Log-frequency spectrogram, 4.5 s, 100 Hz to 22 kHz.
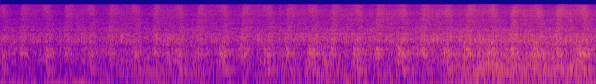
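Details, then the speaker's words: Weeden 38 model steam engine, at least 105 years old, previously leaking steam badly, started once steam pressure built; soft quiet hiss with slow, even chuffs about three per second: normal running. "Not exactly the fastest steam engine in existence, but it is running. Bear in mind, this is at least 105 years old. And very quiet too."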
